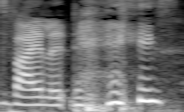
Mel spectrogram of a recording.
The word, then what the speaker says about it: Violet Days: Her name is Violet Days.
